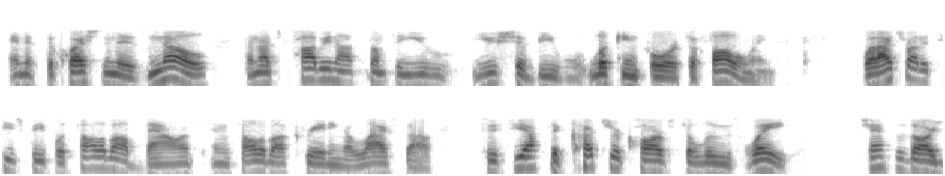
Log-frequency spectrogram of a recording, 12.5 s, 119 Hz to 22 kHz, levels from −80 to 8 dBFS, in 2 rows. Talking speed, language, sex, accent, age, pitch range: 235 wpm, English, male, American, 40-59, 115-150 Hz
